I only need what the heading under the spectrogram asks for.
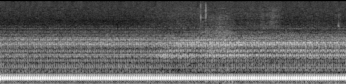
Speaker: so I'll move this around we may be oscillating a little bit cuz we got so much gain right now so we'll take a listen to this so you can hear we're getting a bit of oscillation in there because we have so much gain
